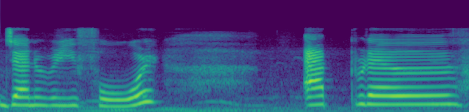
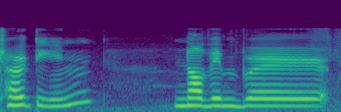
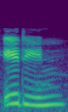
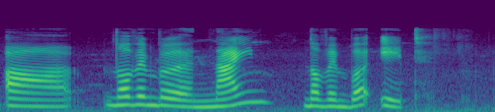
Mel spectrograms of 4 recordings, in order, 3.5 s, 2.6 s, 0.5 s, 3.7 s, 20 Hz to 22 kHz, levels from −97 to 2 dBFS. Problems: background sounds at intervals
